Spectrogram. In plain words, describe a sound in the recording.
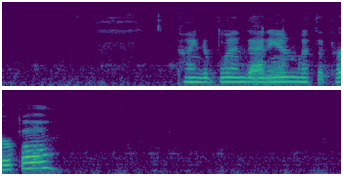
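A marker rubs across paper.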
